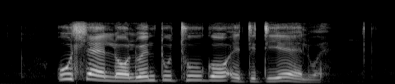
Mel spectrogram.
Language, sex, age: Zulu, male, 24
